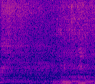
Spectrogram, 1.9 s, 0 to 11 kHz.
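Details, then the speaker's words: Low, rumbling snore from Mr. Bear, a sleeping dog, building over the second half against quiet room noise on a calm morning: snoring. "All 4 of us are just snoozing. I don't know if you can hear Mr. Bear snoring his head off down there."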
